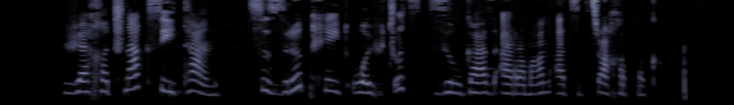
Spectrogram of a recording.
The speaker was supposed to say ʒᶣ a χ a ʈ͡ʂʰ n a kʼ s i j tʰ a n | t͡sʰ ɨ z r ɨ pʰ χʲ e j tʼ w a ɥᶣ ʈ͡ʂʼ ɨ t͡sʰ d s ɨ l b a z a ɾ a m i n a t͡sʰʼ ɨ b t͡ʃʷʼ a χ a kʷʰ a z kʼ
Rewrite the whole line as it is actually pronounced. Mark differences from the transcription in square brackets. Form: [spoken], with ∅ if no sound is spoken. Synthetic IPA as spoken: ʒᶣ a χ a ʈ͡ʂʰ n a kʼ s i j tʰ a n | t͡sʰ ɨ z r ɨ pʰ χʲ e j tʼ w a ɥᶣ ʈ͡ʂʼ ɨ t͡sʰ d [z] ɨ l [ɡ] a z a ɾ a m [a] n a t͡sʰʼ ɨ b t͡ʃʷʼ a χ a kʷʰ a [∅] kʼ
